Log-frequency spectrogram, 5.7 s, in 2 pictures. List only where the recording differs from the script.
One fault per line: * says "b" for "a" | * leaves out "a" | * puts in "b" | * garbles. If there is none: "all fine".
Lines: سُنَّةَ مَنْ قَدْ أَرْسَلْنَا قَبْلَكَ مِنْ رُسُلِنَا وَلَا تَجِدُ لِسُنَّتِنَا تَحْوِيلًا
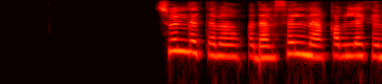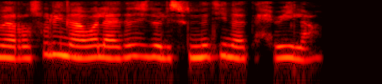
all fine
